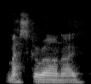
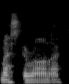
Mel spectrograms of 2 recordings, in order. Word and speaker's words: Mascherano: that people don't understand is why Mascherano, but actually it's pronounced Mascherano, wasn't played or whatever.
